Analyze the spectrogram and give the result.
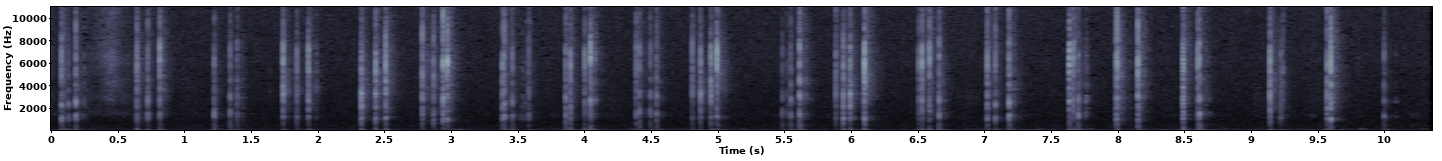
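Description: Fingertips and nails tap quickly on the glossy cardstock back cover of a softcover paperback held in the hand. The result is rapid, irregular bursts of short, dry clicks with a bright edge and a soft low thump, with no ring after each tap and a faint hiss between them.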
